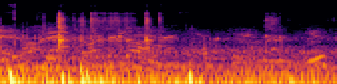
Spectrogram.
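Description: Indistinct chatter of several people talking, with a few short, sharp clicks in the first second.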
